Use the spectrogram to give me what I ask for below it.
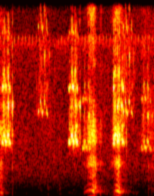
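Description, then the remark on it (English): Crickets chirp in short, high, regular bursts roughly every half second, a steady trilling pulse that stands alone without voices, with a couple of softer rustling sounds mixed in. “Crickets. That's by far my favourite sound.”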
